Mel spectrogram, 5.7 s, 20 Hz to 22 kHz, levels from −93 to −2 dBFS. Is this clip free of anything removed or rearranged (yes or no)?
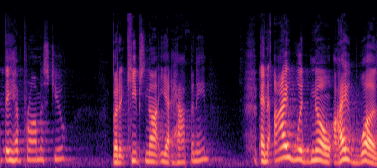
no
